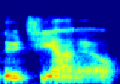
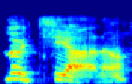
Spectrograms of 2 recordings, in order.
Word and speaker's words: Luciano: It's not spelled the same way that it's pronounced. There are C's, not CH's. Although the proper pronunciation does actually have the CH sound.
